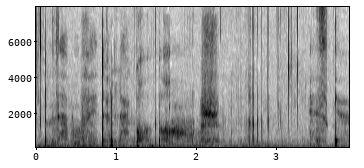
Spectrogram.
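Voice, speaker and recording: Very slowly, a woman whispers her words. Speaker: ASMR creator. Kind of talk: ASMR chat, telling about her holidays. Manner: whispered, soft-spoken. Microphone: studio mic.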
